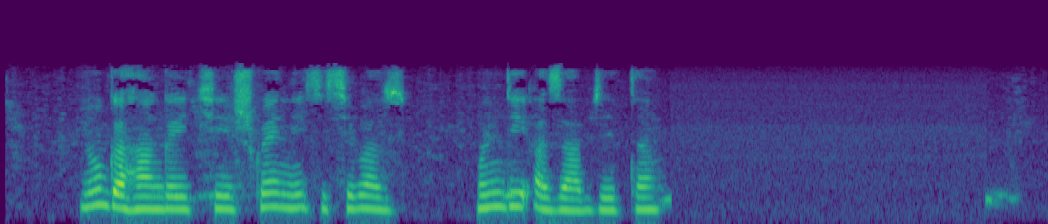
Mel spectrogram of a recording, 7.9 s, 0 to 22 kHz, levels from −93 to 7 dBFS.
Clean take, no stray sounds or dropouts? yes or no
yes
